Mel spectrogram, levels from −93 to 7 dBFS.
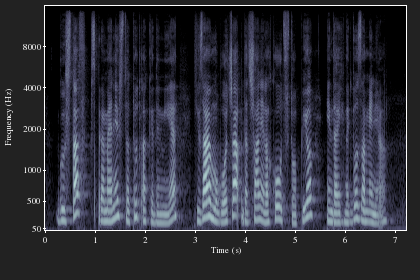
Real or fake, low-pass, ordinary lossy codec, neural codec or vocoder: fake; 14.4 kHz; none; codec, 44.1 kHz, 2.6 kbps, SNAC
